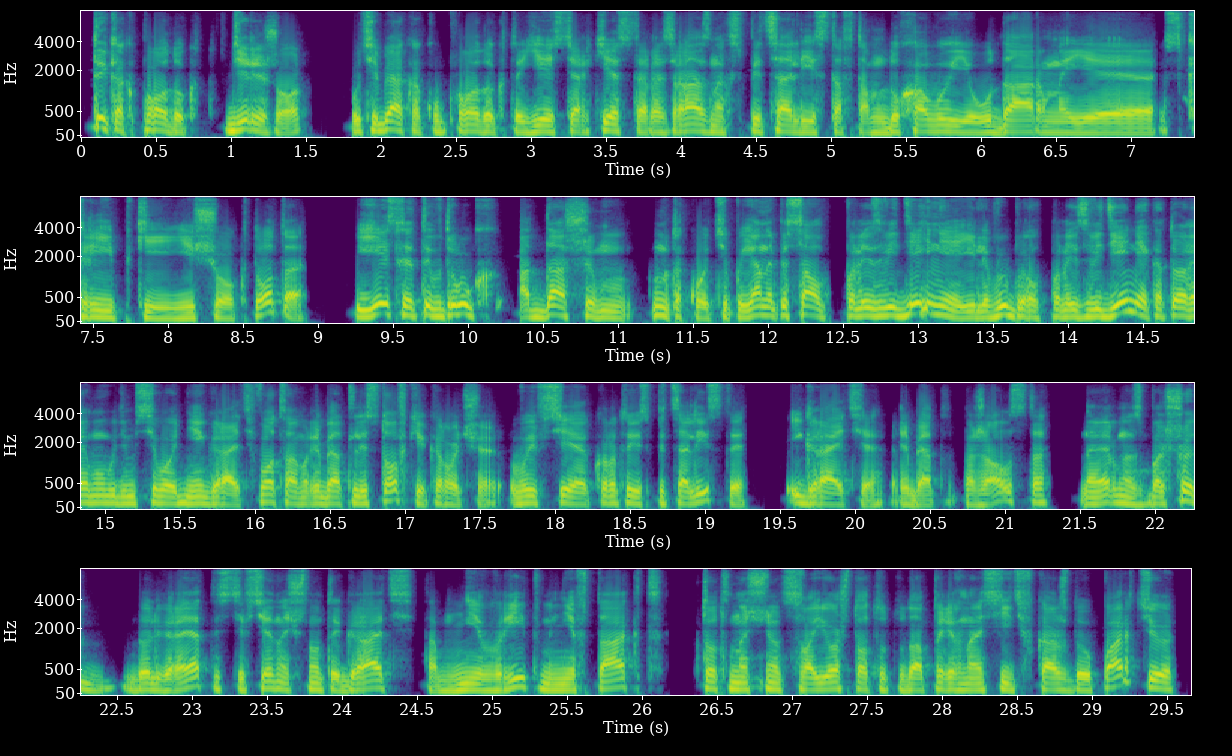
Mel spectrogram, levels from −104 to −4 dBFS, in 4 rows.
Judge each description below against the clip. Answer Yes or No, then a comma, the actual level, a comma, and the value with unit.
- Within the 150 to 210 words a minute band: Yes, average, 155 wpm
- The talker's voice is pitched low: Yes, low, 110 Hz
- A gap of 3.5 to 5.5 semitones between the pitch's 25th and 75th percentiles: No, average, 2.9 semitones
